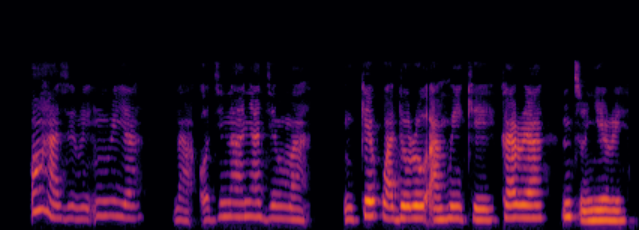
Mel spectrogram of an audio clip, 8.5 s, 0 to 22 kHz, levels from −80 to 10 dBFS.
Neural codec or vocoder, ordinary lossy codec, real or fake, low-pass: codec, 16 kHz, 8 kbps, FreqCodec, smaller model; none; fake; 7.2 kHz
